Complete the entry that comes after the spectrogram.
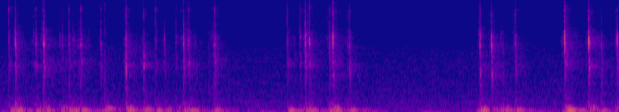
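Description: Fingertips of both hands type on a backlit plastic RGB mechanical keyboard with plastic keycaps. Bursts of sharp, bright clicks and clacks with a low thump under each keystroke come in three quick runs, separated by short quiet gaps.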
